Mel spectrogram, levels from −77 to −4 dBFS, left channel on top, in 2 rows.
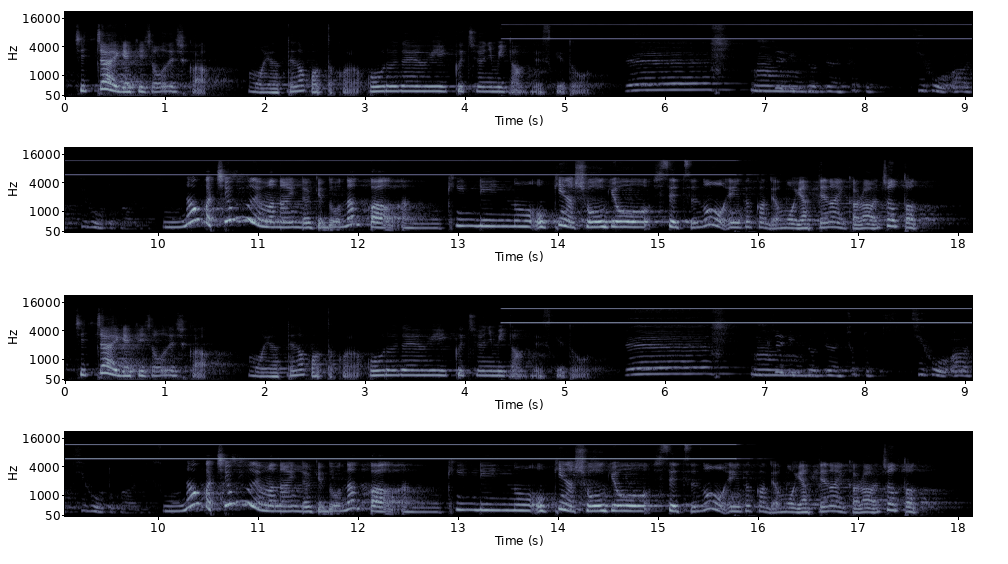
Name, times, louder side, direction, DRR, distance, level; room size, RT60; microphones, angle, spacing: voice 1, 0.1-1.4 1.8-5.2 6.5-7.6 10.1-17.6, left 1 dB, 10° left, 6 dB, 1.5 m, -34 dB
sound 1, 4.4-15.8, right 11 dB, 90° right, 1.2 m, -26 dB
voice 2, 5.6-6.6 6.9-10.2, right 1 dB, 35° right, 6 dB, 2.4 m, -45 dB
27.5 x 24.0 x 6.3 m, 1.0 s
head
